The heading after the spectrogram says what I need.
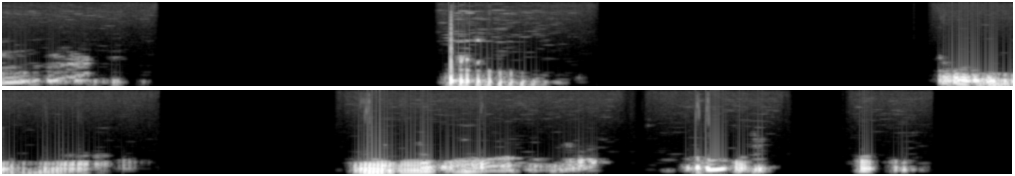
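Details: Six short, low gurgling rumbles separated by silence; stomach growling.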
